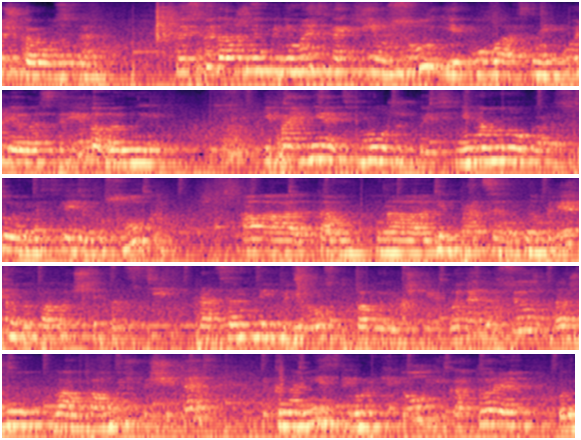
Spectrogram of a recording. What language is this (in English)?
Russian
